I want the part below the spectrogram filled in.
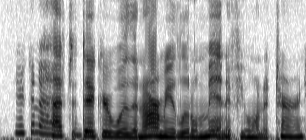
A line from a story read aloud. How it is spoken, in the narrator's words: he chuckled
